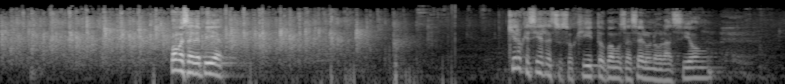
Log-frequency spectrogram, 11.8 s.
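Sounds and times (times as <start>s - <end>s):
audience applause: 0.0s - 6.1s
speech: 2.6s - 3.5s, 7.7s - 10.8s.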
